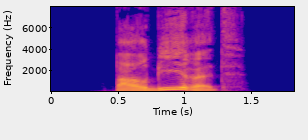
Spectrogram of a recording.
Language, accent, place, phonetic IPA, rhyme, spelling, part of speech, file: German, Germany, Berlin, [baʁˈbiːʁət], -iːʁət, barbieret, verb, De-barbieret.ogg
- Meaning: second-person plural subjunctive I of barbieren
